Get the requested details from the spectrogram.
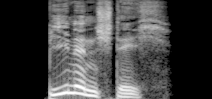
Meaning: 1. bee sting 2. type of flat cake, filled with custard or cream and coated with almonds and sugar
- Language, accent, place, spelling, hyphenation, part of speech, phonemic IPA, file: German, Germany, Berlin, Bienenstich, Bie‧nen‧stich, noun, /ˈbiːnənˌʃtɪç/, De-Bienenstich.ogg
